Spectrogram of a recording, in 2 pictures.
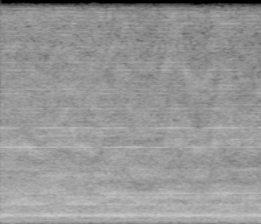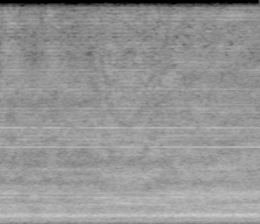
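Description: A hair dryer blows steadily over a Bible journal page in one continuous, loud, even whoosh with a faint tonal whine and no talking.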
